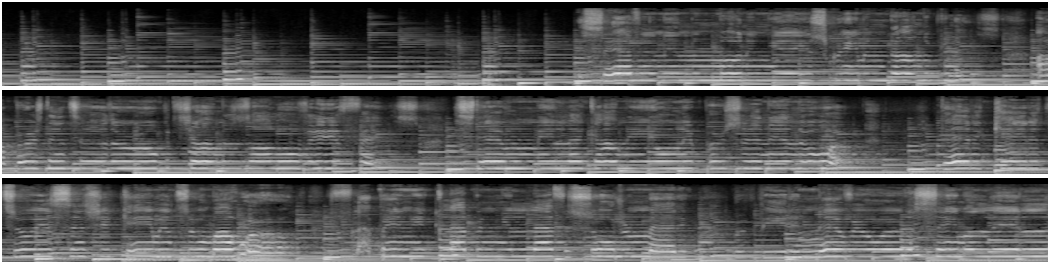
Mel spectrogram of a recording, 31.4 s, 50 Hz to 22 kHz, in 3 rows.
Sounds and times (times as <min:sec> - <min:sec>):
Independent music: 0:00.0 - 0:31.3.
